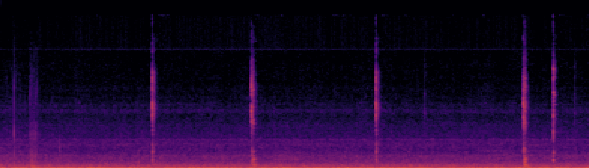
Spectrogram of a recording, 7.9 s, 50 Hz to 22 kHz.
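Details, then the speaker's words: Protection relay from an SAE Mark IIICM amplifier on a bench power supply, voltage slowly raised: sharp isolated clicks over a low hum as it pulls in at about 17 V. Normal relay pull-in click. "and they're pulled in at about 17 volts see that"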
